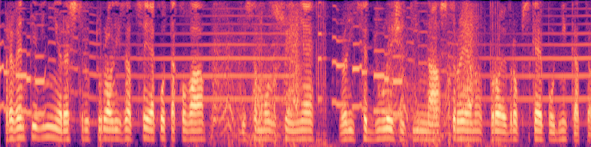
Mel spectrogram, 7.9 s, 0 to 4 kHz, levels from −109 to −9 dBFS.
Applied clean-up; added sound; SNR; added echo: none; Zipper (clothing) + Wind instrument, woodwind instrument; 10 dB; none.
